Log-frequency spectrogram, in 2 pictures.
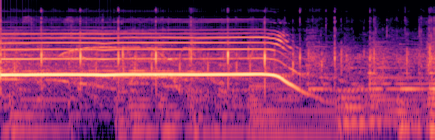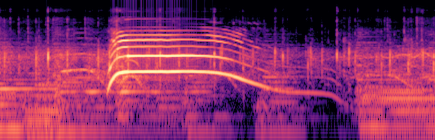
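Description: A woman's singing voice holding one long, steady high note that ends about three seconds in, over piano and upright bass, with scattered clapping. About five and a half seconds in, a second high vocal note, the loudest sound here, rises in, holds, then slides down and fades.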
